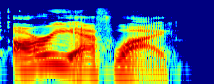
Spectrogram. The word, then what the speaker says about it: REFY: Re- REFY or it's R E F Y.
